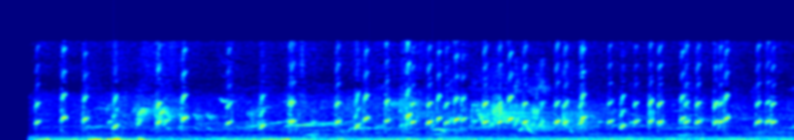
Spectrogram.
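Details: European goldfinch singing a stimulation song: rapid twittering, tinkling notes with buzzy trills running continuously over a low rumbling background, with a few louder thumps near the start.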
